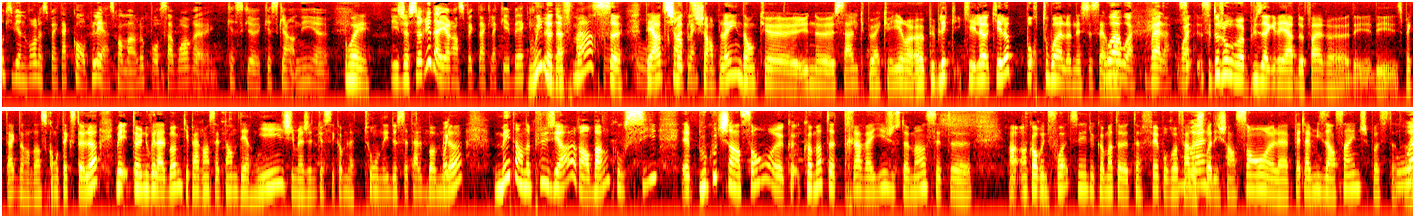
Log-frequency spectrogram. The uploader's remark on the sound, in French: Émission diffusée en direct du bar le Sacrilège.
